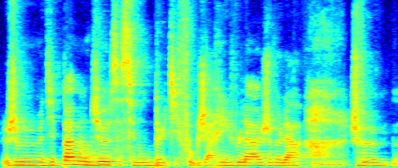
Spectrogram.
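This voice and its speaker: A young woman talks through her plans in an easy, reflective way, often circling back and restarting her sentences. She answers as an actress in an interview, at an ordinary pitch and pace. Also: little pitch movement, measured pace. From French-speaking Switzerland. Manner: reflective and chatty, with frequent restarts and laughs.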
